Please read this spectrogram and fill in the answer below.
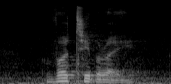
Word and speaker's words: vertebrae: Đối với đốt sống số ít thì các bạn đọc là vertebra, vertebra, vertebra. Số nhiều là vertebrae, vertebrae.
